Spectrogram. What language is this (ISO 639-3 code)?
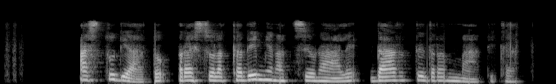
ita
